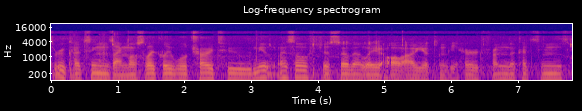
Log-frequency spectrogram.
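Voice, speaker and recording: Fairly slow pace with hardly any pauses and ordinary pitch variation, over noticeable background noise. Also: man, fairly low pitch for a man. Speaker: gaming streamer. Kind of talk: live gameplay commentary. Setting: home, late at night.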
